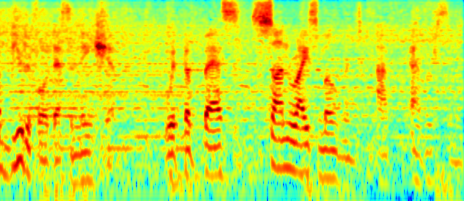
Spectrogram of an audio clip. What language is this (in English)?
Indonesian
